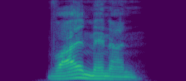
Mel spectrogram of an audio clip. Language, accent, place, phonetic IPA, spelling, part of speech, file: German, Germany, Berlin, [ˈvaːlˌmɛnɐn], Wahlmännern, noun, De-Wahlmännern.ogg
- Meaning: dative plural of Wahlmann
